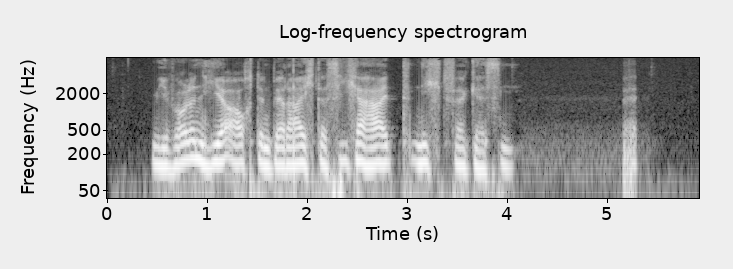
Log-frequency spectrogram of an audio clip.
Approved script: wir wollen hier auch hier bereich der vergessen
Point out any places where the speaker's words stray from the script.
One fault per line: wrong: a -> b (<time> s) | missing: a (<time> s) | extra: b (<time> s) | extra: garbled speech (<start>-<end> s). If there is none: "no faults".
wrong: hier -> den (1.4 s)
extra: sicherheit nicht (2.2 s)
